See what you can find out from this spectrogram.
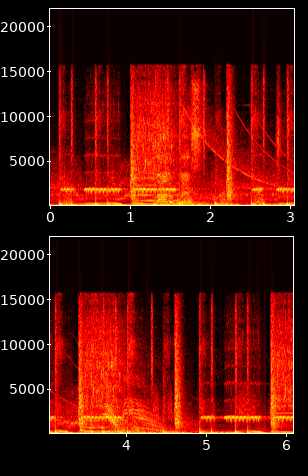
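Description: A shrill, sustained whistle tone repeats in bursts over a loud, bass-heavy hip-hop beat, cutting in and out with the rhythm of the track.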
